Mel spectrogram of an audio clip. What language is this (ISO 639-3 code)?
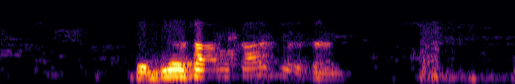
hin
